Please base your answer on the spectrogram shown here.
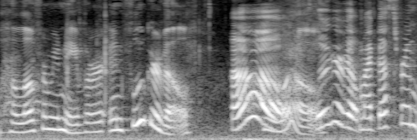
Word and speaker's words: Pflugerville: Because, you know, Pflugerville's written with a PF. Uh-huh. Yeah. So then there's like little jokes everywhere there that for things that are pronounced just with an F, like Pflugerville is, but it has an extra right.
